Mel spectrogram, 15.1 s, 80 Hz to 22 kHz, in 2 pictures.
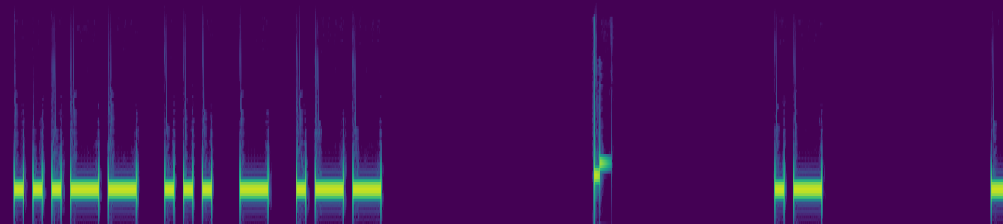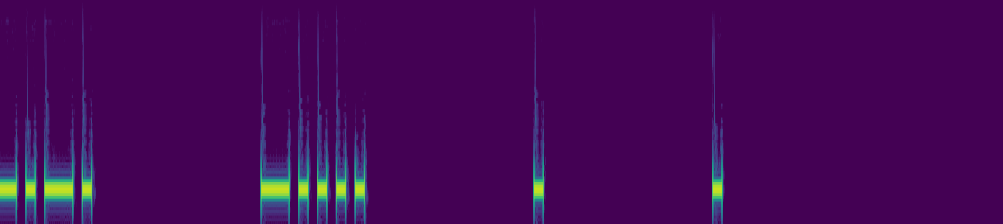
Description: Morse code, heard as a keyed tone, about 17 wpm, spaced as for 8 wpm, 700 Hz. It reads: 3STW AC6EE
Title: USA Call Signs - 5 Characters - 6x Character Spacing - 17wpm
